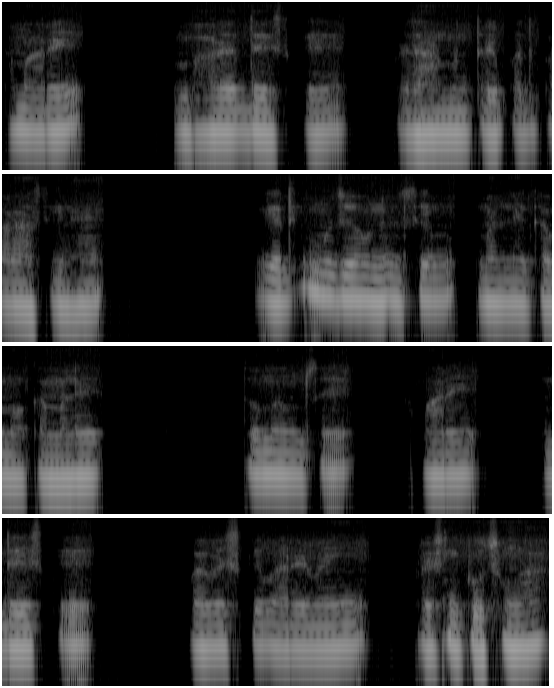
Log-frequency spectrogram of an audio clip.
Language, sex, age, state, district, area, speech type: Hindi, male, 18-30, Rajasthan, Jodhpur, rural, spontaneous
